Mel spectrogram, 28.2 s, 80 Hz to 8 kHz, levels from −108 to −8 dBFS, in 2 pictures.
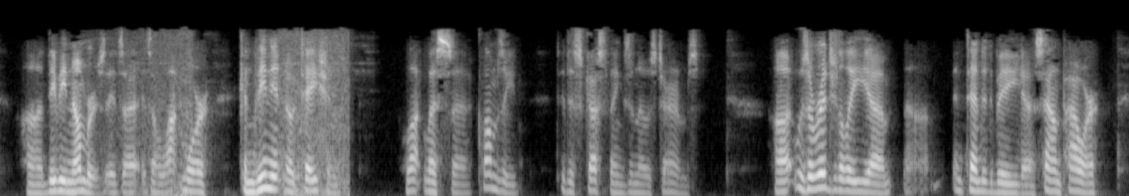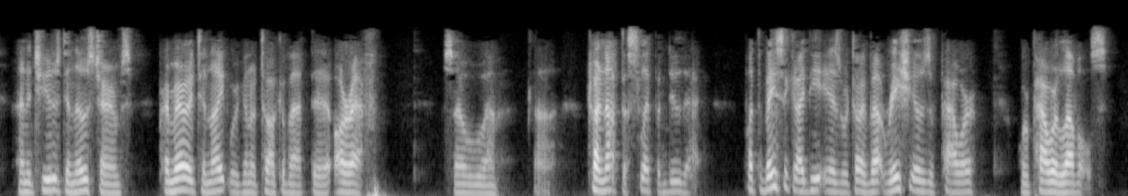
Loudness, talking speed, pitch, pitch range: -26 LUFS, 150 wpm, 150 Hz, 135-165 Hz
